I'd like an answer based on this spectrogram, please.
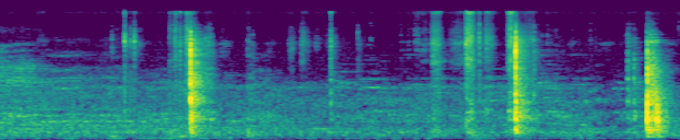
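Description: Kitchen knife chopping down through a bitter melon onto a wooden cutting board: three sharp knocks a few seconds apart, with a lighter tap just before the second.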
